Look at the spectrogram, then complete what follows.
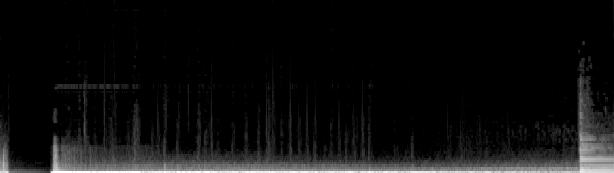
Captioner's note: bass rumble; snowstorm, music fade in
